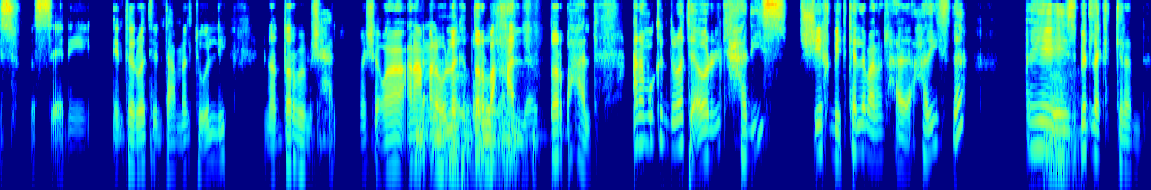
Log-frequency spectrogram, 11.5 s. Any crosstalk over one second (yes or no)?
yes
